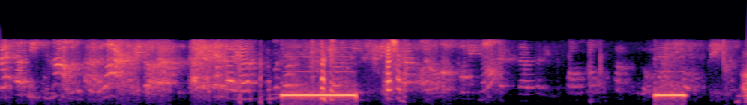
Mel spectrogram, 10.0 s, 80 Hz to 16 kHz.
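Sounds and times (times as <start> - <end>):
people talking: 0.0 - 9.9
telephone busy tone after a dropped call: 3.8 - 4.8, 8.8 - 9.2.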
